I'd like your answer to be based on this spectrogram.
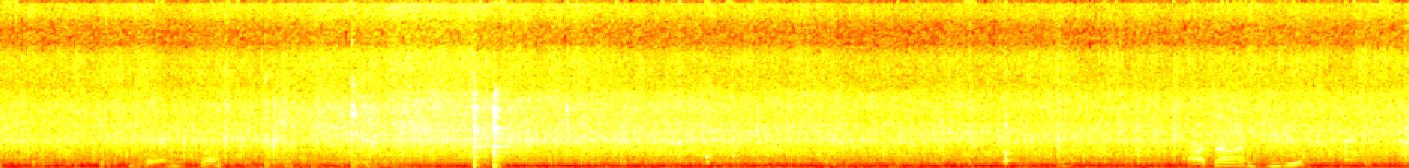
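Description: Vegetables with chopped jackfruit seeds, turmeric, salt, chilli, ginger and cumin sizzle steadily in a pan, with light stirring clinks and a voice speaking over the frying.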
